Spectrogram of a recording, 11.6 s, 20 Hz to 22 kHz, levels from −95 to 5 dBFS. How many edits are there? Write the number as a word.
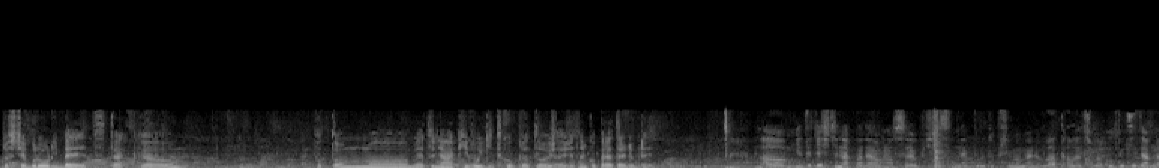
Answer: two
